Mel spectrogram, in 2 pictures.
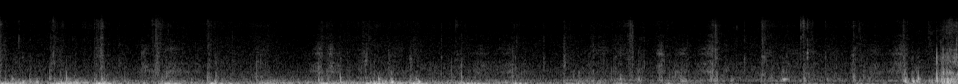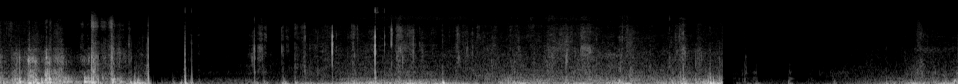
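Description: Footsteps walking at a steady pace on a stony dirt path, over a low rumble. The sound drops out briefly about eleven seconds in and again near the end.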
